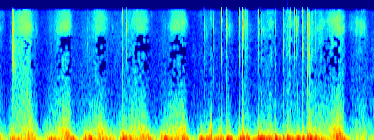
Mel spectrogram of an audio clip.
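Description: Long acrylic nails scratch and rub a hand-sized, fluffy grey-white faux fur microphone windscreen with both hands; the synthetic fur cover sits softly over a foam core. This makes a rapid, irregular run of deep, muffled, rumbling scratches and thumps, with faint bright rustles on some strokes.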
